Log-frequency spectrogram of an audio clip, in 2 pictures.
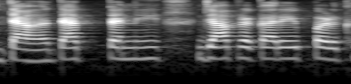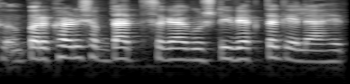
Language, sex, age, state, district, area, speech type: Marathi, female, 18-30, Maharashtra, Sindhudurg, rural, spontaneous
